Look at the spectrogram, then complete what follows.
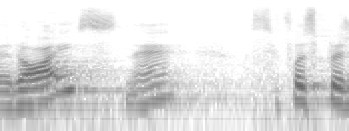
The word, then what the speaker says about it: herói: Então, pessoal, como nós já havíamos, né, inclusive adiantado ali a resposta, herói, urói é a sílaba mais forte, que a gente chama de sílaba tônica, né, porque o som sai mais intenso.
